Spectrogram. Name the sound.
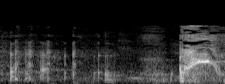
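coughing and throat clearing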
